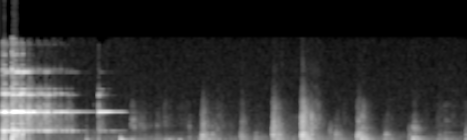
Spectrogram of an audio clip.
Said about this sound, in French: Elle descend pour le recevoir. Sonne à la porte.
